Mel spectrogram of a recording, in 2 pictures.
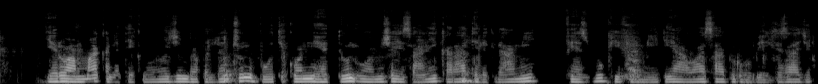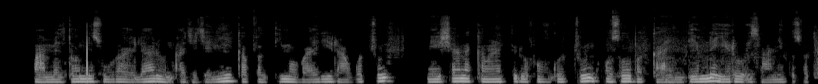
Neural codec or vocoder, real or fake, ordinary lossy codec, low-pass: none; real; AAC, 48 kbps; 14.4 kHz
